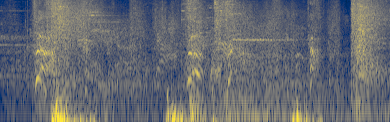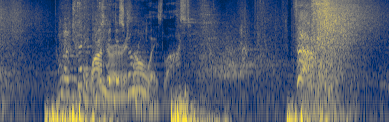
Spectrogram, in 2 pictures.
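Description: Magic spell effects whoosh and crackle in short bursts.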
